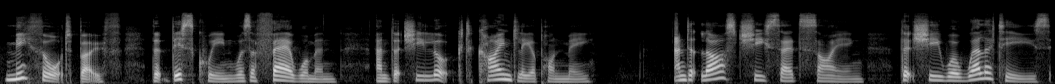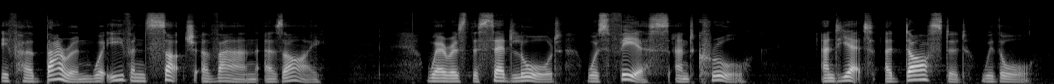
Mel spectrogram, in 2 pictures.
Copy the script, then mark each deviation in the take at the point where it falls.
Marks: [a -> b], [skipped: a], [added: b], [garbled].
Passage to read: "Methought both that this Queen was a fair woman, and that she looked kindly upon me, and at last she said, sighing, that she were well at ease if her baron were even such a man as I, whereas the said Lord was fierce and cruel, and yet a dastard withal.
"Methought both that this Queen was a fair woman, and that she looked kindly upon me, and at last she said, sighing, that she were well at ease if her baron were even such a [man -> van] as I, whereas the said Lord was fierce and cruel, and yet a dastard withal.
